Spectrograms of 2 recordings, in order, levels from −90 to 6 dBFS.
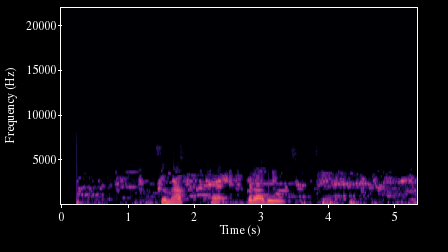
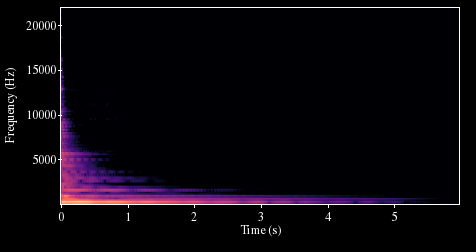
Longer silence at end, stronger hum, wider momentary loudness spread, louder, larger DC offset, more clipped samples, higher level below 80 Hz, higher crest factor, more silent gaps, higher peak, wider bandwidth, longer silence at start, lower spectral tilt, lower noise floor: second, 0 s vs 3.5 s; neither; second, 20 LU vs 27 LU; second, -33 LUFS vs -15 LUFS; neither; neither; about the same, -62 dBFS vs -62 dBFS; about the same, 20 dB vs 18 dB; neither; second, -14 dBFS vs -2 dBFS; second, 4.3 kHz vs 6.2 kHz; first, 0.25 s vs 0 s; first, -7.5 dB/octave vs -5 dB/octave; second, -54 dBFS vs -83 dBFS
